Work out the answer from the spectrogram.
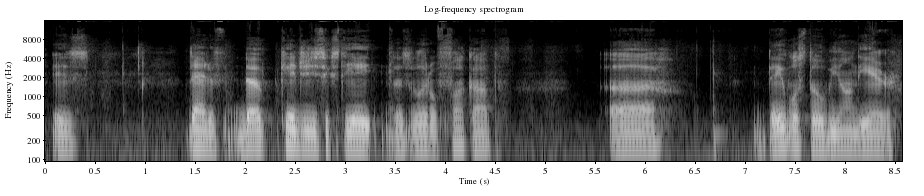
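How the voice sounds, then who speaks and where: Gravelly Texan guy rambling about radios. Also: mid-range voice. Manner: rambling, profane, self-interrupting. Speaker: radio hobbyist. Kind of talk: rambling casual vlog. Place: bedroom at home. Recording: lo-fi noisy home recording.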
